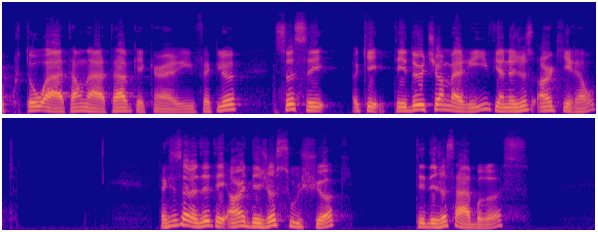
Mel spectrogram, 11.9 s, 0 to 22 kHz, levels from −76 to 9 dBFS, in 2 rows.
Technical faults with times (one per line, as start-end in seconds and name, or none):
none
